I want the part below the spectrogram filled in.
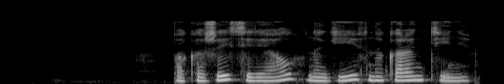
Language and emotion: Russian, neutral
